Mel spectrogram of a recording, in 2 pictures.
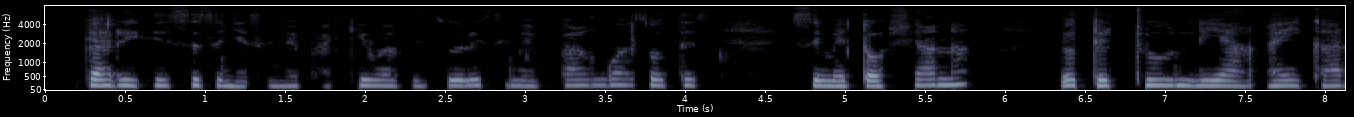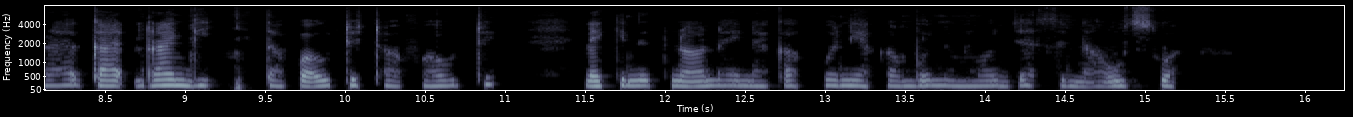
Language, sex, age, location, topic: Swahili, female, 25-35, Nakuru, finance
